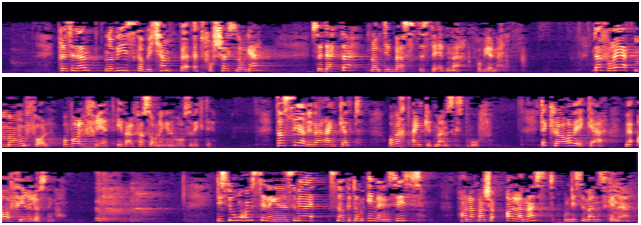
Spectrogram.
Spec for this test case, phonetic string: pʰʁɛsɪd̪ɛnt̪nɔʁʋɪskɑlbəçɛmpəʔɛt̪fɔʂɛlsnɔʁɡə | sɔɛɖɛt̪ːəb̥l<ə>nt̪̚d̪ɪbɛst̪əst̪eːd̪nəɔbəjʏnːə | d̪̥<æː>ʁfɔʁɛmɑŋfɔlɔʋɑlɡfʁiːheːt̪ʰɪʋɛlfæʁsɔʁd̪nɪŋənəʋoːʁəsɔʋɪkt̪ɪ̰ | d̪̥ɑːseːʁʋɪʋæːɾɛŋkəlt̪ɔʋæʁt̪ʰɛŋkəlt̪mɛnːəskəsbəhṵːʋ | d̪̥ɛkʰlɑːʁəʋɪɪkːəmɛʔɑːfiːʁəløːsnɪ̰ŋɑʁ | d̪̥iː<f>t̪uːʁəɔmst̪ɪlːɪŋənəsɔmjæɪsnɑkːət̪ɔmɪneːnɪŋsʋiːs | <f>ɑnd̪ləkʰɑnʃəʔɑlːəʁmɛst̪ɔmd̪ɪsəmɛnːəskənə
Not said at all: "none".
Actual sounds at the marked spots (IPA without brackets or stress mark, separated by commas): ɑ, æ, s, h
